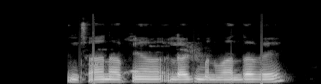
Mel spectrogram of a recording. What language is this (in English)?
Northern Hindko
